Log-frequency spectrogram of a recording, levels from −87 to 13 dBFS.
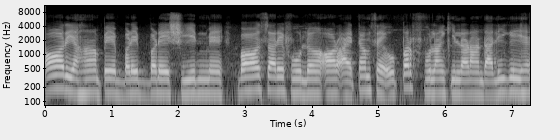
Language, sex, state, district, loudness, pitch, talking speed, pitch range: Hindi, male, Odisha, Nuapada, -15 LUFS, 150 Hz, 165 wpm, 145-155 Hz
